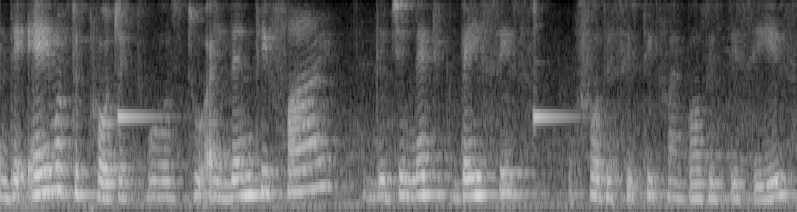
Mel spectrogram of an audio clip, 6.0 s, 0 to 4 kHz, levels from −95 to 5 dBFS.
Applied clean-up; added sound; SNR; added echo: none; Marimba, xylophone; 13 dB; reverberation time 0.4 s.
